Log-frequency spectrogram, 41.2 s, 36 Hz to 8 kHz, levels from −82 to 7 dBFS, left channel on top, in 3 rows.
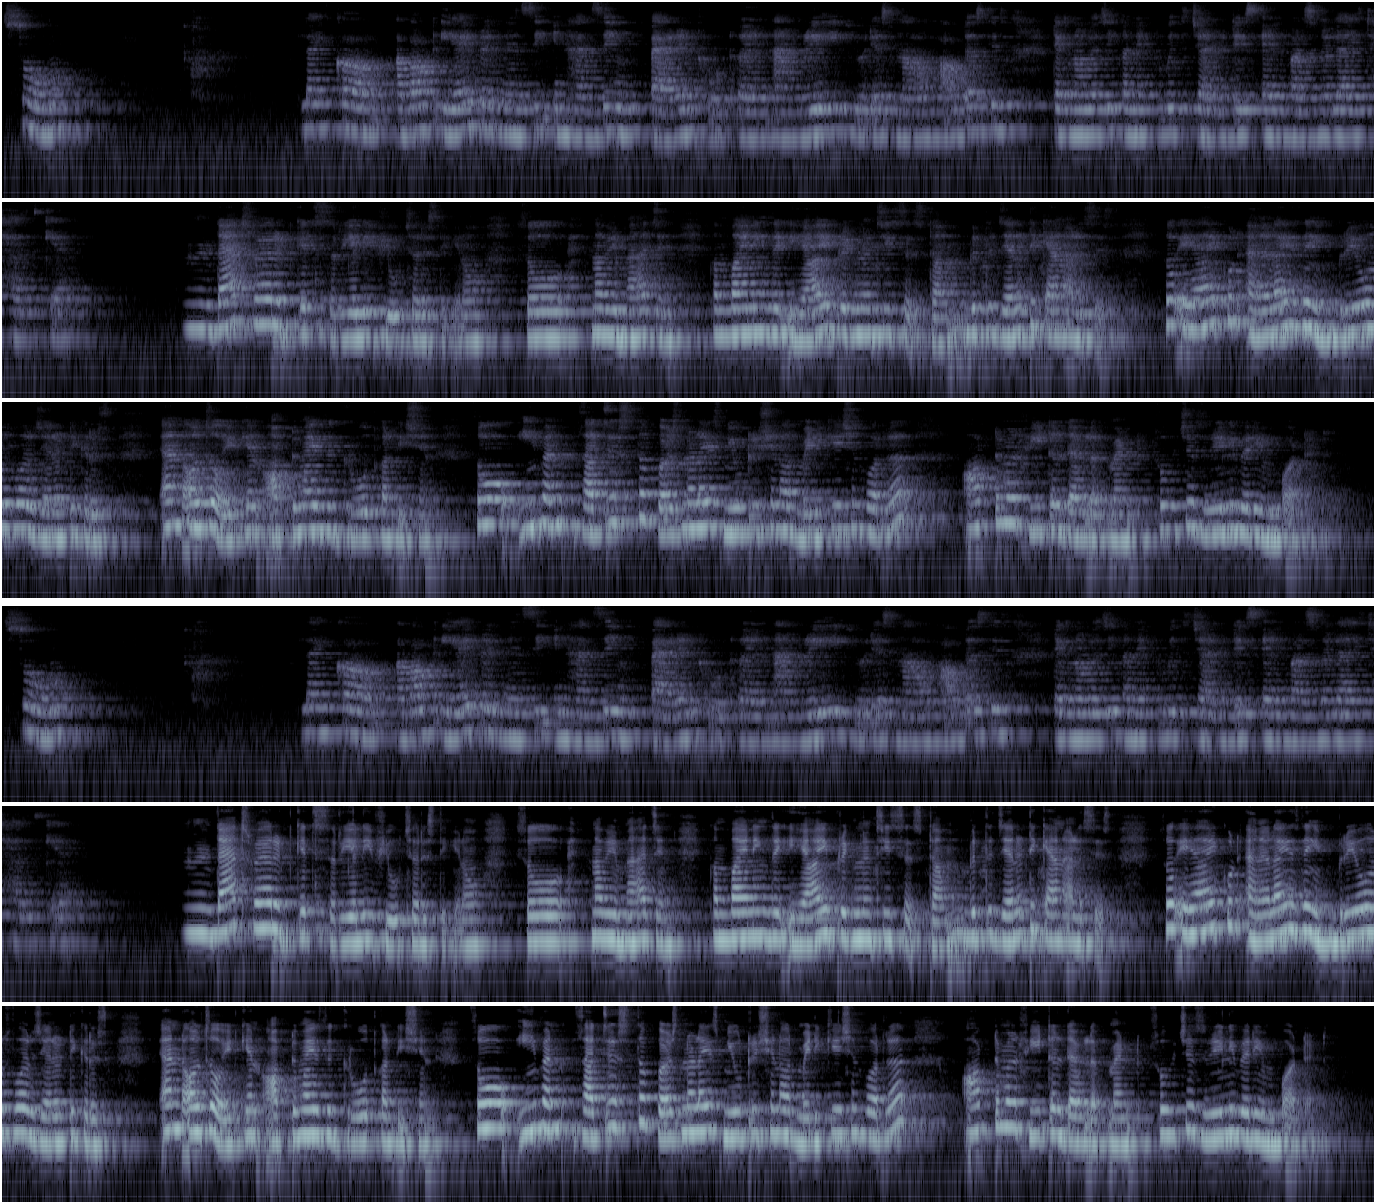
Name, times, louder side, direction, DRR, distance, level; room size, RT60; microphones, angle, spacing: voice 1, 0.0-0.6 1.9-2.1 3.0-14.4, equal, 85° left, -4 dB, 1.3 m, -40 dB
voice 2, 15.5-18.7 19.0-19.3 19.6-25.1 25.4-36.5 37.0-40.6, right 4 dB, 55° right, 10 dB, 0.3 m, -29 dB
5.1 x 3.5 x 2.9 m, 1.3 s
head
